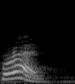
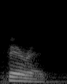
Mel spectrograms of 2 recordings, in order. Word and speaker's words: Perez: jew it's mr perez the only reason i'm saying is because this is the way it's pronounced even though this is the way it's written most places so if you say fairheads and you say no that's just perez it's faires so i'm not trying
